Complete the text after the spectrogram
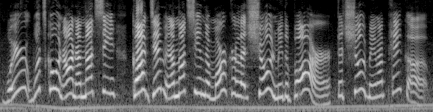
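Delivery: loud, high, exasperated yelling at the game; frustrated outburst. Real, not acted. Streamer yelling at her delivery game, frustrated and loud. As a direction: snap at the screen in real frustration.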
